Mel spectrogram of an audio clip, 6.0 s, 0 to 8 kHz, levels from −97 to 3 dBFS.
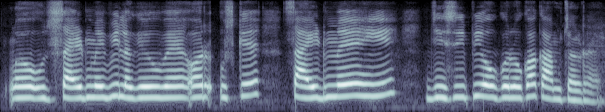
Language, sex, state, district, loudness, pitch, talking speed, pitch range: Hindi, male, Maharashtra, Gondia, -13 LUFS, 275 Hz, 180 wpm, 270-295 Hz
